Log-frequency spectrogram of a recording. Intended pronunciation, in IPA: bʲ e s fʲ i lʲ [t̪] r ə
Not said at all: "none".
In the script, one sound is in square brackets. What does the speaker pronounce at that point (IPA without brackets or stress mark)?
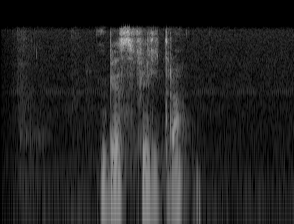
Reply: t̪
